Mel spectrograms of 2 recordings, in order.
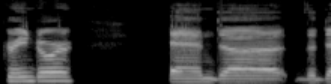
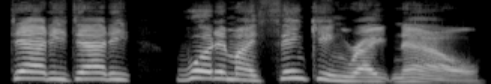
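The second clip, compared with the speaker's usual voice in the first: little daughter voice; 7 semitones higher, 4 dB louder than usual. Retold or imitated. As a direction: play the small daughter asking her daddy. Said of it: "and goes".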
